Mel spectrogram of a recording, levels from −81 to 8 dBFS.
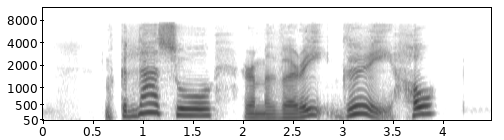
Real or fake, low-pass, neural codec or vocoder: fake; 7.2 kHz; codec, 16 kHz, 0.5 kbps, X-Codec, HuBERT features, trained on LibriSpeech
